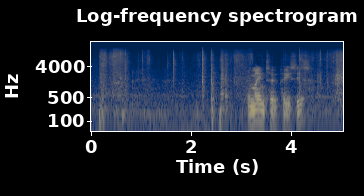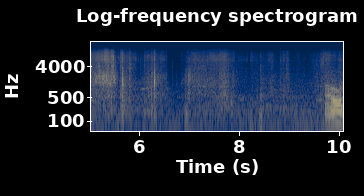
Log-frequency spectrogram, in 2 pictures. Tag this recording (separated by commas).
inside a small room, Speech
